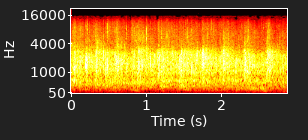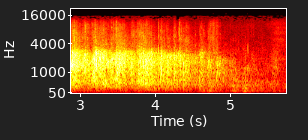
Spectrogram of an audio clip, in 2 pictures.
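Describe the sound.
An audience applauds as a guest walks onto the stage: dense, steady clapping that holds for several seconds and then fades away toward the end.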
